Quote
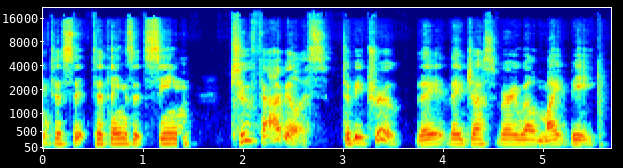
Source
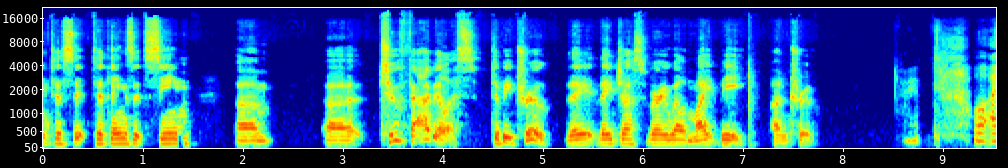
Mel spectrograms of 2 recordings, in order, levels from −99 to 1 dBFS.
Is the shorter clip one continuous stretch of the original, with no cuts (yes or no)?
no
